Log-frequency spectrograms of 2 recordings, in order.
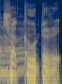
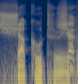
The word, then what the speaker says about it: charcuterie: Me and Rachel hung out, made a steak dinner for us, made a charcuterie board, and And we had some wine. It's not charcuterie. It's charcuterie.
